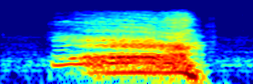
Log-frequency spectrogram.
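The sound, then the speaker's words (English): A smart speaker plays a bear's roar. It is a single deep, growling roar of about a second and a half that swells in intensity and then cuts off abruptly. “Alexa, what noise does a bear make?”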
